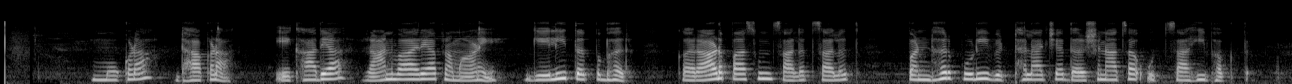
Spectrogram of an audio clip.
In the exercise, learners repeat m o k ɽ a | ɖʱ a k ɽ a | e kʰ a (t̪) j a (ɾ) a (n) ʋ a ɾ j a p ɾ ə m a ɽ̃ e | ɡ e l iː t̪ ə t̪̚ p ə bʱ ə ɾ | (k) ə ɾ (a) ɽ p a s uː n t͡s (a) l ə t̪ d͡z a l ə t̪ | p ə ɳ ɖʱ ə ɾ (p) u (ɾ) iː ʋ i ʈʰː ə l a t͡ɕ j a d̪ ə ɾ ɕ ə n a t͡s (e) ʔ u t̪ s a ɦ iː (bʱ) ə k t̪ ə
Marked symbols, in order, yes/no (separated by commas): no, yes, yes, yes, yes, yes, yes, no, no, yes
